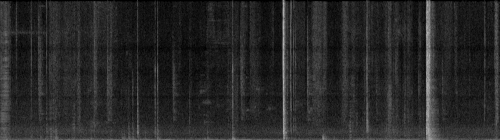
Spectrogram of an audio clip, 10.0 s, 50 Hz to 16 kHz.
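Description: The bonnet of a 2017 Hyundai i30 being shut: a sharp click a little over halfway through, then a loud slam about three seconds later, over a steady low rumble.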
